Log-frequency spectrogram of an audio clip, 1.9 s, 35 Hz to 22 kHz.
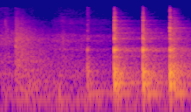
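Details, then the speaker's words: Tapping a $30 straight-through 2.25 in muffler for a 1993 Honda del Sol: four dull taps dying quickly with no ring; packed with resonating material. "Hear how it doesn't have that ring to it. It's cuz it's got resonating material in a straight through 2.25 in muffler to match the piping on this."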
